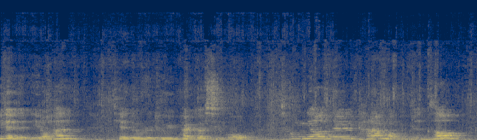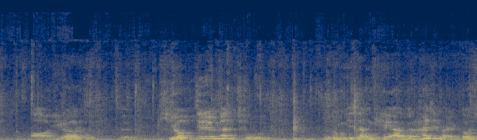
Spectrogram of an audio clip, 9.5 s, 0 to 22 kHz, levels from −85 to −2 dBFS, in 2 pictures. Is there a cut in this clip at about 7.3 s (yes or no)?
no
